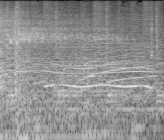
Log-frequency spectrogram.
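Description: Cartoon forklift's engine sound effect, a steady running rumble as it drives, with a held pitched tone sliding slowly upward over it.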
